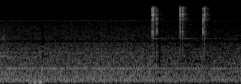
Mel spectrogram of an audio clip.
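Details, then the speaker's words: Seeburg jukebox mute trip relay, bench-tested with a DC power supply at limited current across the coil terminals: three crisp clicks about a quarter second apart in a quiet room; the relay coil pulls in cleanly, so the relay works. "There you go. So it's working."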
